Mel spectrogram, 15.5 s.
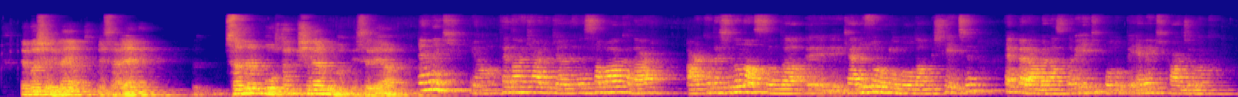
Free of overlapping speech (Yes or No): Yes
